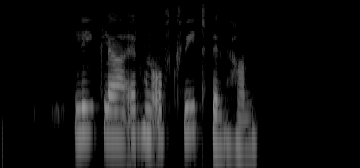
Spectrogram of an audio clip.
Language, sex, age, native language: Icelandic, female, 20-29, Icelandic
